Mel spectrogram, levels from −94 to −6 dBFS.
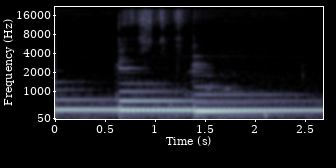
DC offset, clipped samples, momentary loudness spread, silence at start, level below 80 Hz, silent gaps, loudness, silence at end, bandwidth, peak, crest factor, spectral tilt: under 0.1%; under 0.1%; 9 LU; 0 s; -72 dBFS; none; -33 LUFS; 0 s; over 20 kHz; -20 dBFS; 12 dB; -8 dB/octave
